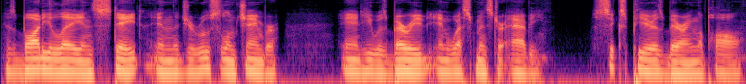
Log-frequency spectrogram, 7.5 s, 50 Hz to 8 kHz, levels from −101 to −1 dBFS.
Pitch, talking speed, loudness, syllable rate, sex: 105 Hz, 170 wpm, -19 LUFS, 5.1 syllables/s, male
